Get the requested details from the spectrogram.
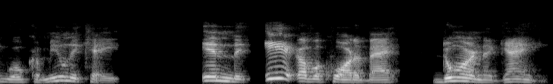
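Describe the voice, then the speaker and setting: A man's fairly high, bright and sharp voice moves at a very slow pace through very wide pitch swings. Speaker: former pro football player, podcast guest. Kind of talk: casual chat. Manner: passionate.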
